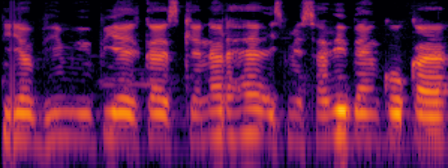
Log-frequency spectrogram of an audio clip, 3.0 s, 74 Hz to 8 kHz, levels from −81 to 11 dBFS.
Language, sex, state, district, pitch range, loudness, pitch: Hindi, male, Bihar, Samastipur, 160-175 Hz, -19 LUFS, 170 Hz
